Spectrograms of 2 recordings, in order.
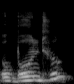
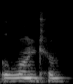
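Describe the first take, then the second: First: The middle consonant is a B sound. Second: The middle consonant is a W sound. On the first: "some people say Ubuntu" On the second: "as a W instead of B"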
